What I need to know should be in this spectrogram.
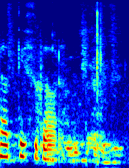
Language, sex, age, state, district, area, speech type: Odia, female, 18-30, Odisha, Nuapada, urban, spontaneous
